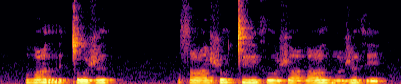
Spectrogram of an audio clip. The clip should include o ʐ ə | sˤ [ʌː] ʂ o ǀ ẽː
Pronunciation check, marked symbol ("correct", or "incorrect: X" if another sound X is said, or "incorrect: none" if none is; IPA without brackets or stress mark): incorrect: ɑː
